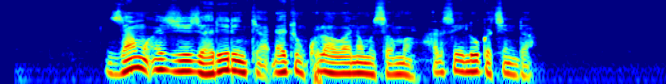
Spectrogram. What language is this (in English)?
Hausa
